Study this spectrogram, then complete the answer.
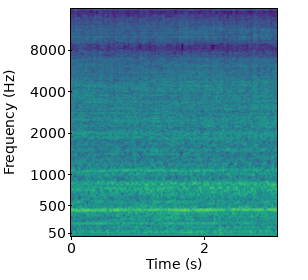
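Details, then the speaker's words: Nissan D21 Hardbody pickup idling after a jump-box start: a constant thin whine sits over the engine note. The noise came back and its source is unknown. Unidentified noise. "This is the sound. It came back. That sound that it was making, don't know what the hell it is."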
